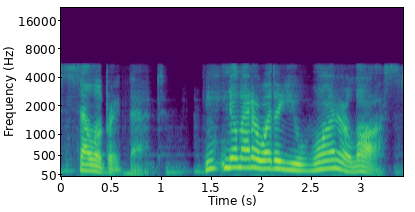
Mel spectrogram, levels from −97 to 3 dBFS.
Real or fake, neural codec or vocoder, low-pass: fake; codec, 24 kHz, 1 kbps, SNAC; 5.4 kHz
